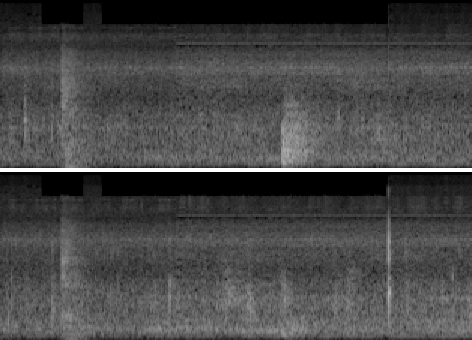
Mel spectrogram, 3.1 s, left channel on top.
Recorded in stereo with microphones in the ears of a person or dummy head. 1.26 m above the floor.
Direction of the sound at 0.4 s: 45° right (ahead or behind).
